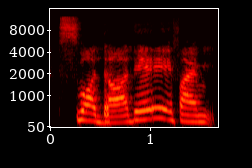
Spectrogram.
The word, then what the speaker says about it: saudade: kind of takes me to this sense of saudade. If I'm actually like pronouncing it correctly, I apologize if I'm Saudade, not.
